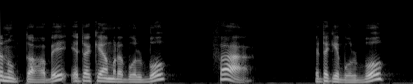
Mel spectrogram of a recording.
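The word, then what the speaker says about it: ف: হবে এটাকে আমরা বলব ফা এটাকে বলবো ফা ফা এর উচ্চারণ হবে আমরা যদি দাঁতের আমাদের আগার সাথে নিচের ঠোঁটের আগা মিলাই তাহলে এভাবে উচ্চারণ হবে ফা আমরা আবারো বলবো ফা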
